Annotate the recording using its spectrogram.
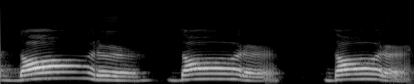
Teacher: esse T tem um som de R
